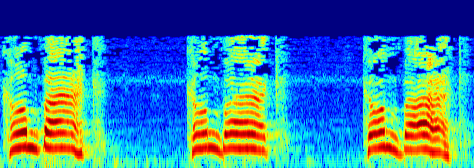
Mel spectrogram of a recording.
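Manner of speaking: high, drawn-out call; retold crowd shout. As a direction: call out like a crowd pleading after someone. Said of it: "They're shouting".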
